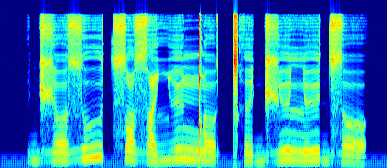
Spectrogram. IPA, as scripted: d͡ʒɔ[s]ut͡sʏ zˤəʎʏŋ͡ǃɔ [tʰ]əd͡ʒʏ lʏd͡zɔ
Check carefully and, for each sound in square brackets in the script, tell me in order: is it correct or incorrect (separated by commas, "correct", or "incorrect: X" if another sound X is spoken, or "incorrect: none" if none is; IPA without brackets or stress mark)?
incorrect: z, incorrect: ǀʰ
